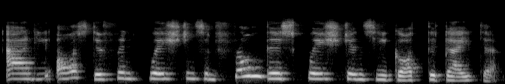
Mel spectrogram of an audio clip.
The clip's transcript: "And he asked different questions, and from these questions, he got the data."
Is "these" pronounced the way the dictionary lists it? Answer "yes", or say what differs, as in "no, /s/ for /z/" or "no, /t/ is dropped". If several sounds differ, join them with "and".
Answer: no, /s/ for /z/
